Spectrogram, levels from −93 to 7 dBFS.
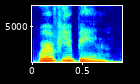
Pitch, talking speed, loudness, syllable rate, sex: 215 Hz, 265 wpm, -17 LUFS, 6.9 syllables/s, female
